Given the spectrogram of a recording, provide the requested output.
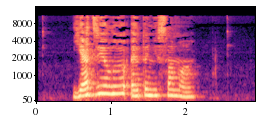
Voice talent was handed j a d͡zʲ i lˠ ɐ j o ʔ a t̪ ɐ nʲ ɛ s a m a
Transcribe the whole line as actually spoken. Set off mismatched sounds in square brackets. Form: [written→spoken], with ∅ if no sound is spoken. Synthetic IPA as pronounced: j a d͡zʲ [i→ɛ] lˠ ɐ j [o→u] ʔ [a→ɛ] t̪ ɐ nʲ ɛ s a m a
